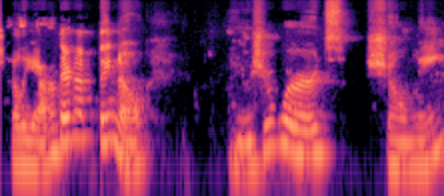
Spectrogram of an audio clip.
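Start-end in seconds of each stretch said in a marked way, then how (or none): 2.3-4.5 very slow, soothing, even and calm voice. A parent acts out speaking to a child mid-tantrum, acting out a calm voice. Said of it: "in a calm voice".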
